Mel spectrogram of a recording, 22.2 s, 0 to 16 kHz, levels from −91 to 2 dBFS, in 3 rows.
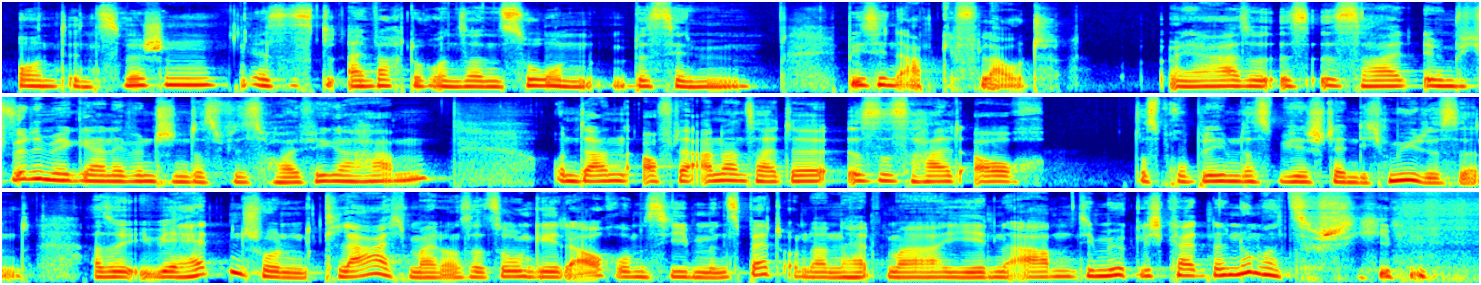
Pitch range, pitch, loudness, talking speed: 180-215 Hz, 200 Hz, -16 LUFS, 195 wpm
